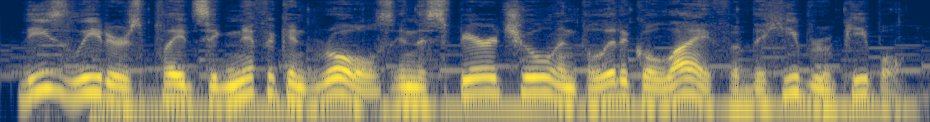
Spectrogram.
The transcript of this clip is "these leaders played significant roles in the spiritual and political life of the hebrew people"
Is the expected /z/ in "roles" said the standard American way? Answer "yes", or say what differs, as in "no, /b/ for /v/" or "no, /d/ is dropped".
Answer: yes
